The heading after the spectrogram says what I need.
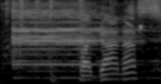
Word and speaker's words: Taganas: Taganas is the correct pronunciation, I've been reminded.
